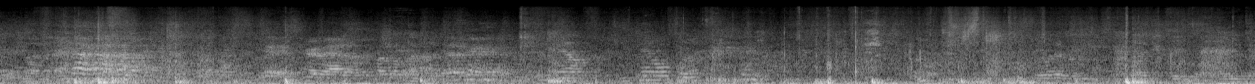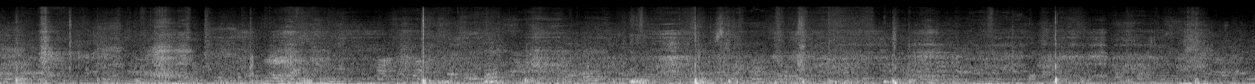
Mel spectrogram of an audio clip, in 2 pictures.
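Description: Grappling on gym mats during a live no-gi roll: irregular thuds and slaps of bodies hitting the mats, the loudest about eleven seconds in, with voices echoing in a large training hall.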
